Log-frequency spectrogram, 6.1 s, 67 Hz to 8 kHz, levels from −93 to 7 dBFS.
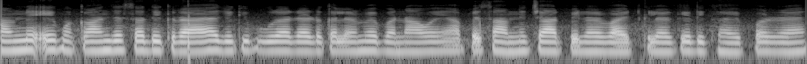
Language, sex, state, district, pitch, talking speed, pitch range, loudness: Hindi, female, Maharashtra, Aurangabad, 180 Hz, 270 wpm, 175-185 Hz, -18 LUFS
